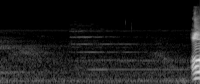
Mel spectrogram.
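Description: A temple bell rings faintly in the background: a single ringing tone that starts about half a second in and dies away within about a second.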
